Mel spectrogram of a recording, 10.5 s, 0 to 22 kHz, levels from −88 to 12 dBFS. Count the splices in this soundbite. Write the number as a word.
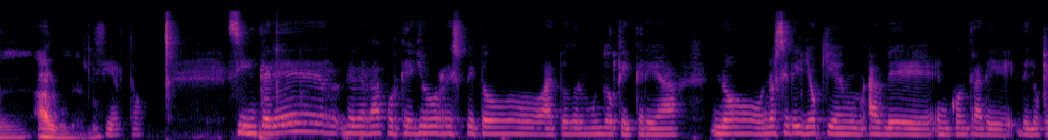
zero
